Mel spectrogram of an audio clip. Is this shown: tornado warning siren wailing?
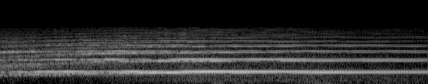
yes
